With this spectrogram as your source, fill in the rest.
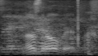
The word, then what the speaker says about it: na zdrowie: Nastrovia. Wait. Nastrovia. Nastrovia. Na zdrowie.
